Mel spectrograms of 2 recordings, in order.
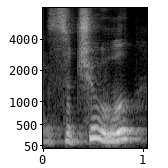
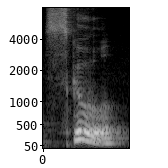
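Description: First: An extra sound is said between the 's' and the 'k'. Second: The 's' runs straight into the 'k' sound. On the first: The speaker calls it wrong. "I don't say sachool" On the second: The speaker calls it right. "I say school"

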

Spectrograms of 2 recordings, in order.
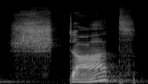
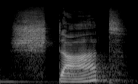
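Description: The two takes are said the same way.

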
